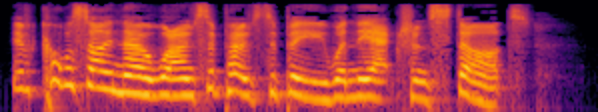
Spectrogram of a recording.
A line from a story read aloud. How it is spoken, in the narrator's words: Bug whined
